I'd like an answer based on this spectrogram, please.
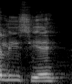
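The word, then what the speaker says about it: Lisieux: a un pueblo llamado liux se pronuncia licie por eso la llamarán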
